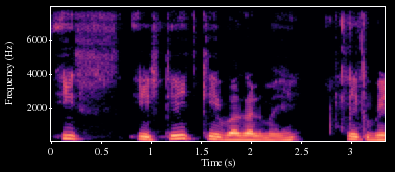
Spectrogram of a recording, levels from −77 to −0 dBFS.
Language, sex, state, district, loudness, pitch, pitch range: Hindi, male, Bihar, Jamui, -19 LUFS, 160 Hz, 135-180 Hz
